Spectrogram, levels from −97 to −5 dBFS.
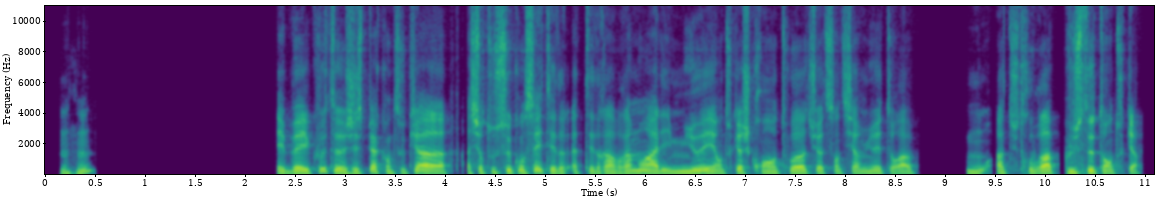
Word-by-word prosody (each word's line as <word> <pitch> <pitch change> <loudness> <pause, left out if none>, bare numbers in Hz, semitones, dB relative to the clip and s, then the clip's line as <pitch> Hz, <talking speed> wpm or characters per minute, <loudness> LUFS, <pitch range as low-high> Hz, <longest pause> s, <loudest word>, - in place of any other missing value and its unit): Mmh 125 -1 -6
mh. 130 - -3 1.8
Et 120 - +1
bah, 120 +1 +2
écoute, 135 +2 +1
j'espère 125 +9 0
qu'en 130 -6 -4
tout 120 0 -8
cas 125 -3 +5
heu, - - -12 0.2
surtout 130 +6 -2
ce 140 +1 0
conseil 140 +4 0
t 135 - 0 0.3
t'aidera 125 0 0
vraiment 135 +6 +2
à - - +5
aller 110 -1 0
mieux 120 +7 +3
et 120 -5 +2
en 105 - -2
tout 100 - -13
cas, 135 - +2
je 130 - -3
crois 120 -3 -2
en 115 - 0
toi, 125 +4 +3
tu 130 -3 -7
vas 105 - 0
te - - -12
sentir 100 0 -4
mieux 115 +5 -2
et 120 - -2
tu - - -11
auras 95 -2 0 0.5
moin 125 +4 -4
ah, 120 - +2
tu 120 - -10
trouveras 130 +2 +3
plus 145 -2 0
de 135 0 +5
temps 110 - 0
en - - -3
tout - - -14
cas. - - -3
125 Hz, 245 wpm, -22 LUFS, 115-135 Hz, 1.8 s, cas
